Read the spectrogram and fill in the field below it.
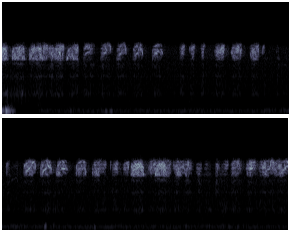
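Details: Nestling Eurasian blue tits, three chicks nineteen days old in a nest box, in rainy weather while first trying to fly: near-continuous high chirping in fast pulsed bursts, with a brief dip after about two seconds.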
